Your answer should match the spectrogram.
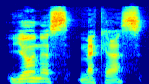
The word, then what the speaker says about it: Jonas Mekas: So, Yonas Mechas, which is uh I think how we've agreed to pronounce his name for the purposes of this podcast.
